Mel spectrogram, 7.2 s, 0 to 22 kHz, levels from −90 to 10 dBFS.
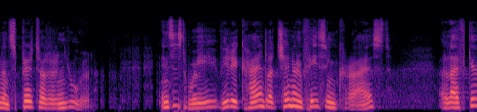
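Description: Between 1.28 s and 2.96 s the audio breaks up with repeated packet loss, giving a choppy, robotic texture. Dropouts follow one another in quick succession, the longest about 74 ms. Each hole is bridged by stretching out the last received sound, and about a third of that stretch is this synthetic fill. Around half a second is replaced this way, and a similar amount is simply missing, so pieces of the sound are lost outright.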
